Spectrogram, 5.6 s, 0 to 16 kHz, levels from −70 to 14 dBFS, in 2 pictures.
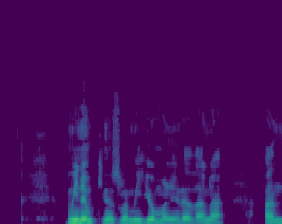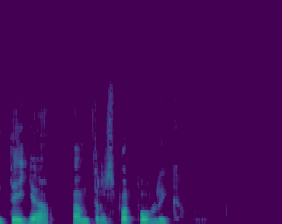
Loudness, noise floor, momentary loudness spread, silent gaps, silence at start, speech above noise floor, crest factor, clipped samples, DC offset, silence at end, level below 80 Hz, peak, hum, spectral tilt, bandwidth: -24 LUFS; -80 dBFS; 13 LU; none; 0.65 s; 58 dB; 22 dB; under 0.1%; under 0.1%; 1.15 s; -62 dBFS; -2 dBFS; none; -7 dB/octave; 9.8 kHz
